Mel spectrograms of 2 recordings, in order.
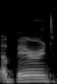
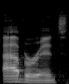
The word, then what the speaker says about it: aberrant: Now the Aberrant Mind, or Aberrant, there's two pronunciations for it, fits perfectly within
